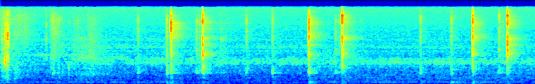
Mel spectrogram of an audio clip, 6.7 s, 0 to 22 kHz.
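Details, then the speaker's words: 36-inch plastic Lasko ceiling fan, newly installed in garage, running on medium speed after quiet low speed in reverse: sharp irregular clicks every half to one and a half seconds over a quiet fan, owner attributes noise to the fan wobbling. "medium that noise is coming from the wobbles got a whole wobble in it yeah okay"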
